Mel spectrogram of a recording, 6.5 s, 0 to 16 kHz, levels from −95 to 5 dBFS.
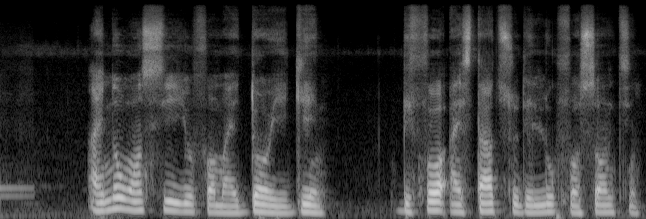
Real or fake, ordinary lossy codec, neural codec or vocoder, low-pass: fake; none; autoencoder, 48 kHz, 128 numbers a frame, DAC-VAE, trained on Japanese speech; 14.4 kHz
